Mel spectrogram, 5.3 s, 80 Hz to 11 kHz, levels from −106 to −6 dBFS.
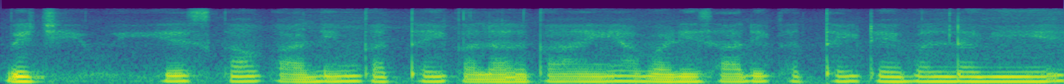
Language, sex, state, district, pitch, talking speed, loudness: Hindi, female, Himachal Pradesh, Shimla, 180 Hz, 170 wpm, -18 LUFS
